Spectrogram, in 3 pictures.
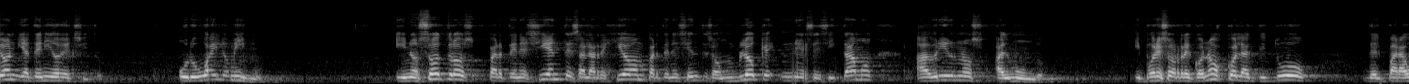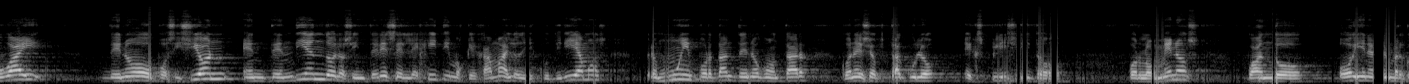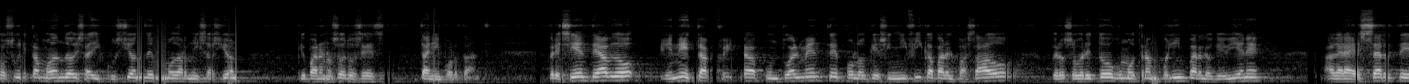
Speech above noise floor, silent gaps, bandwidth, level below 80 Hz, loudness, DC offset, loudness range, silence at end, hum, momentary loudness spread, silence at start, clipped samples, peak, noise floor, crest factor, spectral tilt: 34 dB; 27.85-27.91 s; 14 kHz; -64 dBFS; -24 LUFS; under 0.1%; 4 LU; 0 s; none; 11 LU; 0 s; under 0.1%; -6 dBFS; -57 dBFS; 20 dB; -4.5 dB/octave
